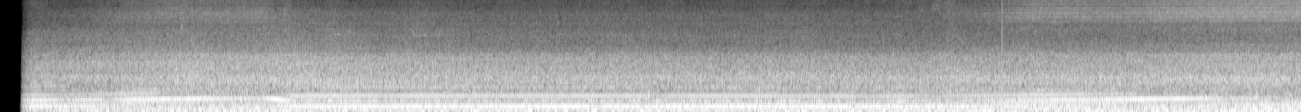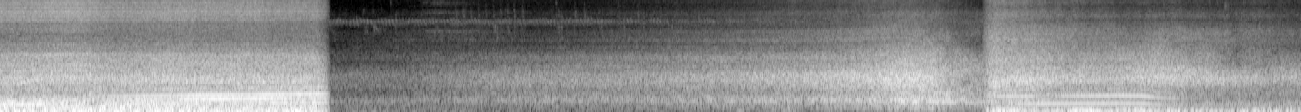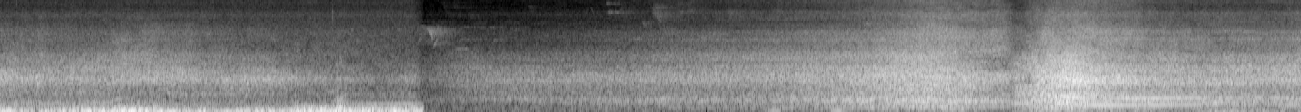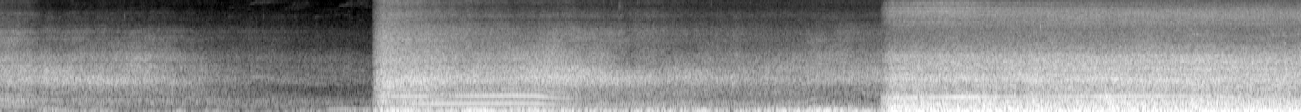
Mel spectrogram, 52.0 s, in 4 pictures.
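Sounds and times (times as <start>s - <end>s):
car engine accelerating: 0.2s - 16.3s, 22.9s - 28.0s, 42.8s - 52.0s.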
